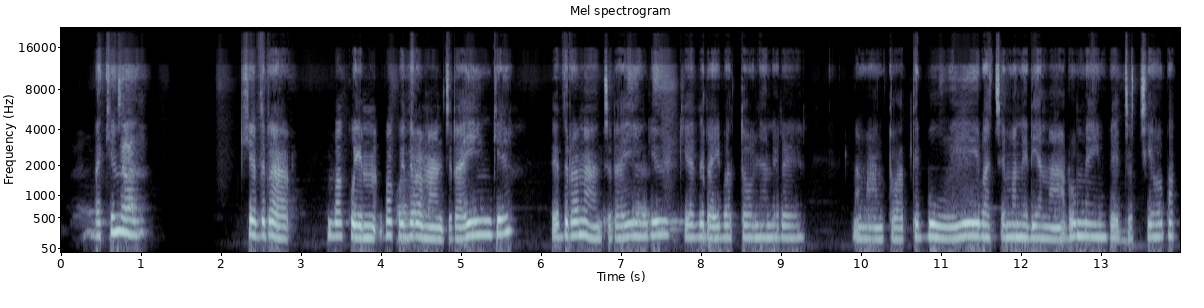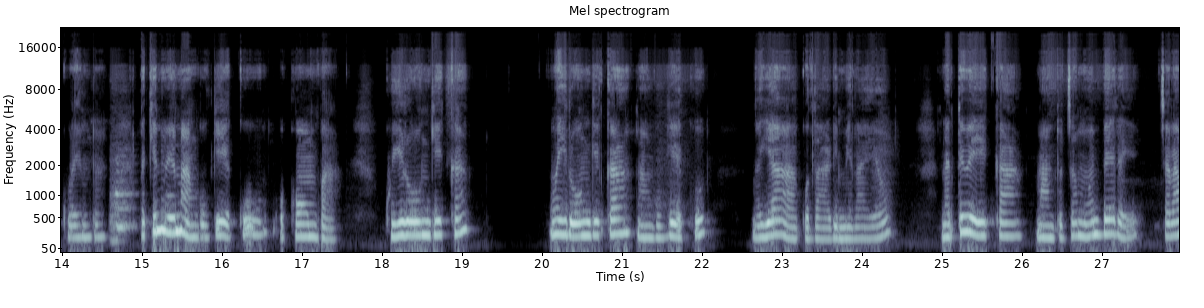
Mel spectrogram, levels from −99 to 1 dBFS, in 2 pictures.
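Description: Throughout the recording, the speech has most likely passed through Opus compression in its music-style CELT mode, at a rate that fits around 24 kbps. With too few bits for every band, the encoder keeps each band's energy but fills the detail with folded copies of lower bands or with noise. The bandwidth still reaches about 20.2 kHz, but the damage is plainly audible: tonal parts of the sound turn grainy, rough and noisy rather than clean.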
